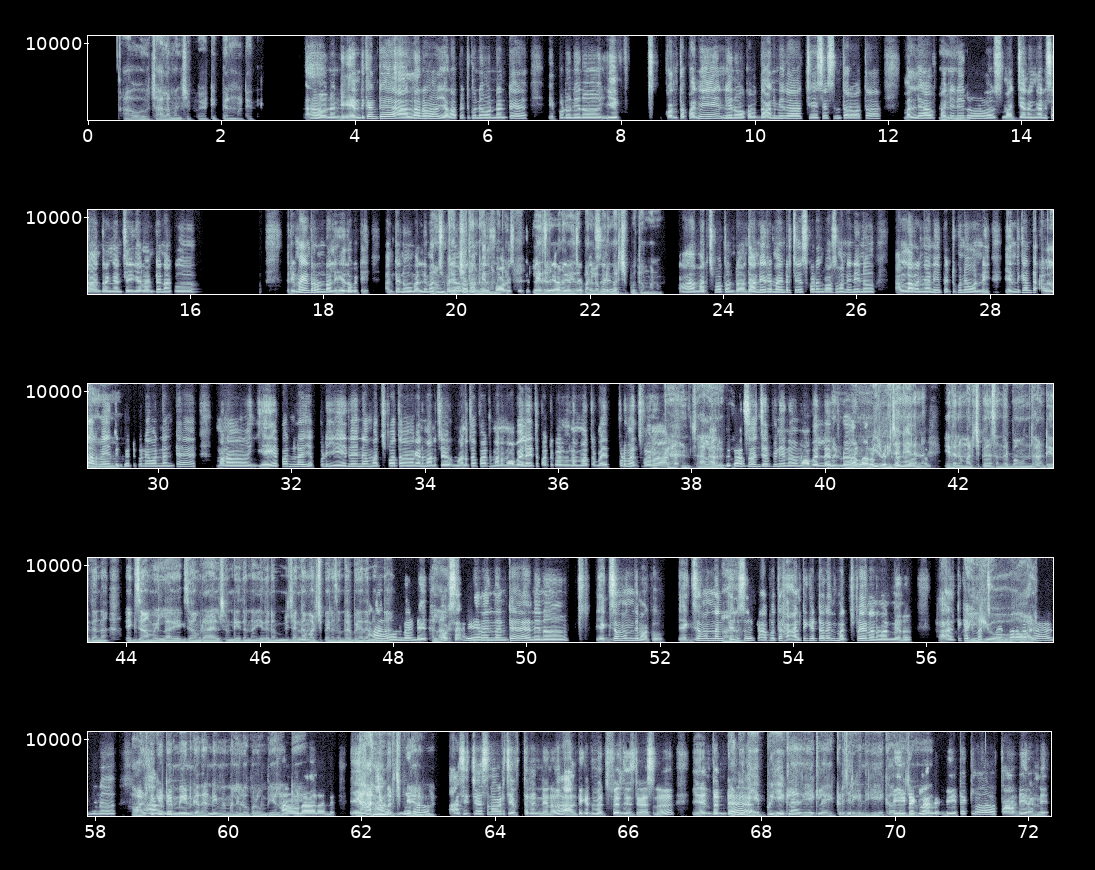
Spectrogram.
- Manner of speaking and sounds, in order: tapping; in English: "అలారం"; lip smack; sniff; sniff; in English: "ఫోకస్"; in English: "ట్రై"; in English: "రిమైండర్"; in English: "అలారం"; other background noise; in English: "మొబైల్"; chuckle; in English: "మొబైల్‌లో"; in English: "ఎగ్జామ్"; in English: "ఎగ్జామ్"; lip smack; in English: "మెయిన్"; other noise; chuckle; laughing while speaking: "దాన్ని మర్చిపోయారు"; in English: "సిట్యుయేషన్"; in English: "బీటెక్‌లో"; in English: "బీటెక్‌లో థర్డ్ ఇయర్"
- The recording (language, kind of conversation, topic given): Telugu, podcast, పనిలో మళ్లీ దృష్టి కేంద్రీకరించేందుకు మీకు పనికొచ్చే చిన్న సూచనలు ఏవి?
